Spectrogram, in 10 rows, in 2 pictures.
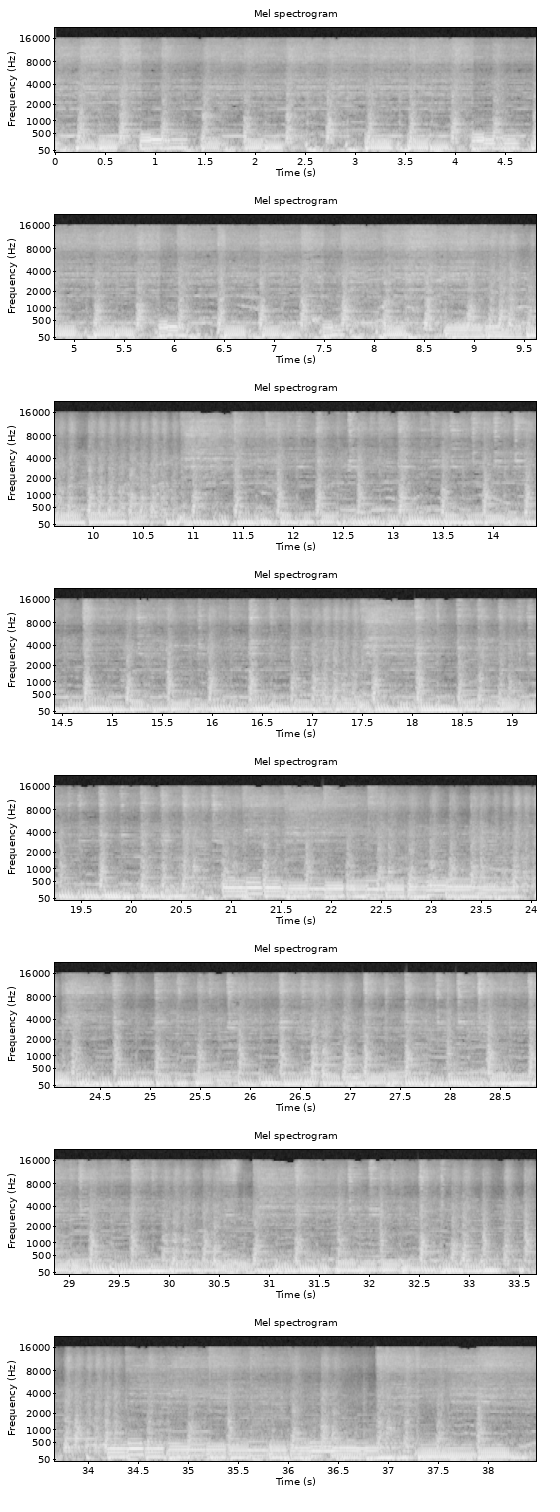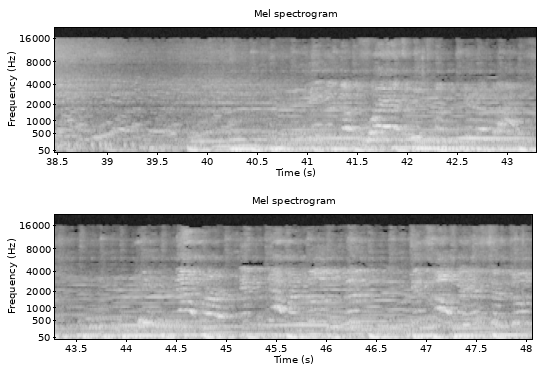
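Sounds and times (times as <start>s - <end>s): drum groove: 0.0s - 41.3s
electric bass through amplifier: 0.0s - 48.0s.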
